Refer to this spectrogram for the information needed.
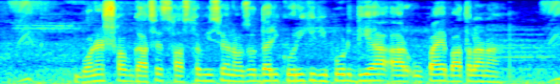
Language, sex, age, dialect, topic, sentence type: Bengali, male, 18-24, Western, agriculture, statement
